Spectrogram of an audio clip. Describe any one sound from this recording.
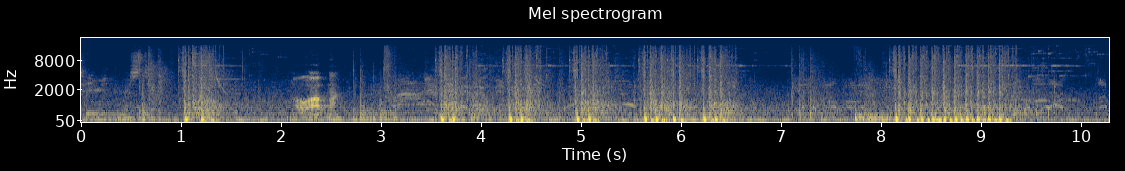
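A heavy machine gun fires in rapid bursts.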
